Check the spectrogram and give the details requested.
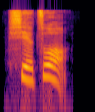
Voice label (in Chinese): "写作", Chinese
